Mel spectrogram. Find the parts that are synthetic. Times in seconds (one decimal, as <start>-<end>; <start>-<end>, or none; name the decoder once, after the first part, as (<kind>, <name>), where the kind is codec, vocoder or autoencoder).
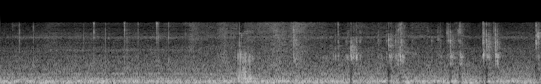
0.5-1.9 (codec, DAC)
